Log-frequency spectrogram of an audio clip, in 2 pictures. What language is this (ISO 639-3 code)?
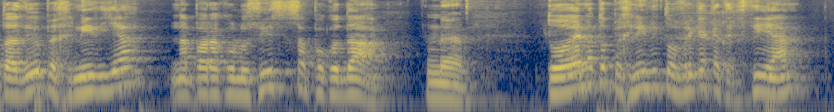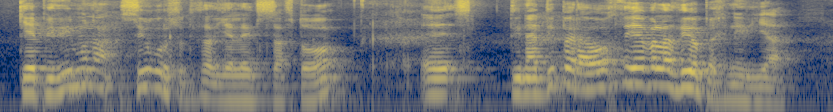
ell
